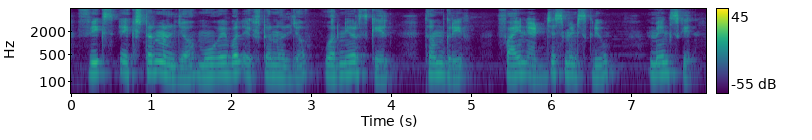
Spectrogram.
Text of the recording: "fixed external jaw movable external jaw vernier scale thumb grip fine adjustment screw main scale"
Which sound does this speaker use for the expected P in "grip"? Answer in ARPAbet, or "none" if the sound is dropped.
F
